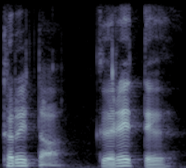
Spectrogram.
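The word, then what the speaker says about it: kereta: the malay pronunciation of karita final ah is usually pronounced as a schwa in malay at least in malaysia a couple more examples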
